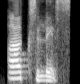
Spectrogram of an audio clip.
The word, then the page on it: oxalis: Indian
